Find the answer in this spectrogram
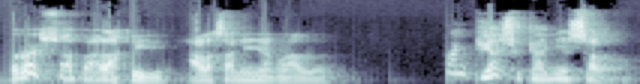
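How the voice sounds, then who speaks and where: Lively, chatty male preacher. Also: medium pitch, normal speed, husky. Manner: lively, chatty, teasing, acts out dialogues. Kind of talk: sermon.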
